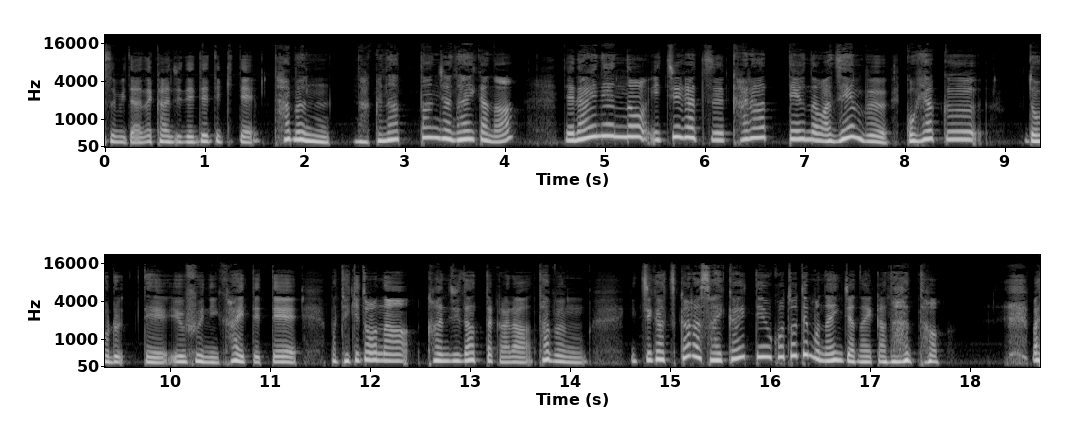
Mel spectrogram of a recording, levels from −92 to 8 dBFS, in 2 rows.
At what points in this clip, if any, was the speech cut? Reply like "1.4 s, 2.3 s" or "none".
7.9 s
